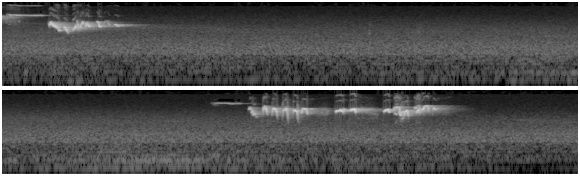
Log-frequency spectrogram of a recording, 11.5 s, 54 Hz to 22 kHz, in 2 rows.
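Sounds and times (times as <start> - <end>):
European robin singing: 0.0 - 1.6, 7.8 - 11.2.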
